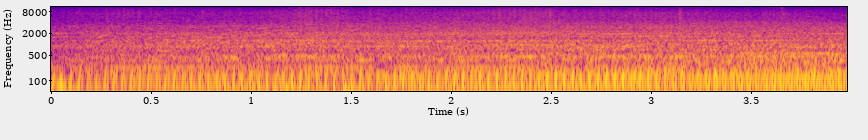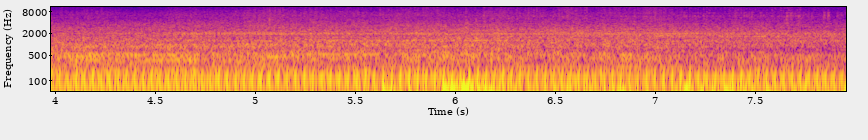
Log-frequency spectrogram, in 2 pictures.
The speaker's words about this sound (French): C'est pour ça que là, vous voyez, par exemple, le gyrobroyeur fait quand même pas mal de bruit. Il n'a pas eu de mauvaise réaction parce qu'il est habitué au bruit, quoi.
